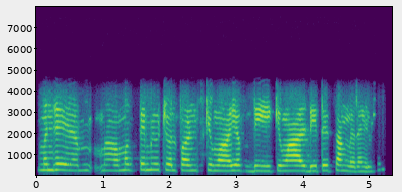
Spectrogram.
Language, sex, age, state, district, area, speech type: Marathi, female, 18-30, Maharashtra, Osmanabad, rural, conversation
